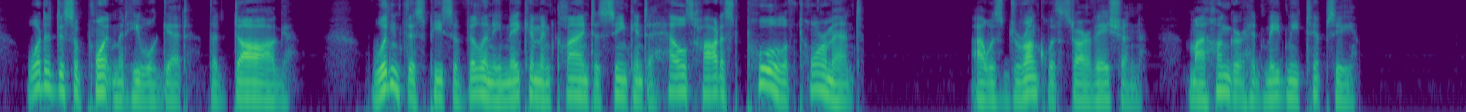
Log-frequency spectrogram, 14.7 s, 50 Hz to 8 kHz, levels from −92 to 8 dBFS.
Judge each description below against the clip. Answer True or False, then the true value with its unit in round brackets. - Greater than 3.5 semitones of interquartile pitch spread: True (4.5 semitones)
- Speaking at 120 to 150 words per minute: True (145 wpm)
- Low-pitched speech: True (100 Hz)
